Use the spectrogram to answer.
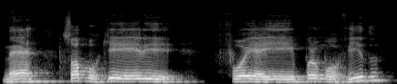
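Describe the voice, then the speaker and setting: A man's voice: medium pitch, steady tone, slow, mellow, highs cut off. A man giving an earnest spoken lesson on workplace communication, often repeating words as he thinks. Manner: acts out curt bossy phrases as examples.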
